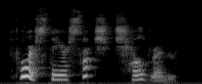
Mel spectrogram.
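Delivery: grumbled, mumbled, tossed off. Padme, walking beside Qui-Gon, reacts to the teasing exchange, muttering. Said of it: "she muttered".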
